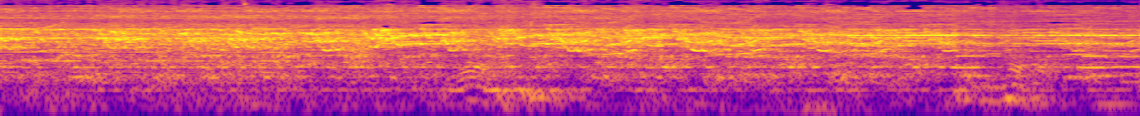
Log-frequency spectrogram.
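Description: Live noise-rock band playing: a loud, dense wall of guitar and electronics full of wavering high tones, continuous throughout.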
